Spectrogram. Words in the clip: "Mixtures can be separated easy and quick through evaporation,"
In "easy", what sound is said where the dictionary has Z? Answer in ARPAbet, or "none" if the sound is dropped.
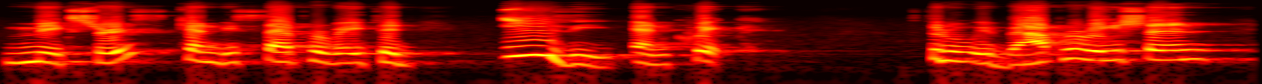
Z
